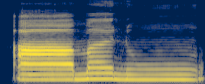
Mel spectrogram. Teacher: نون پر واو مدہ ہے 2 حرکات کھینچیں گے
